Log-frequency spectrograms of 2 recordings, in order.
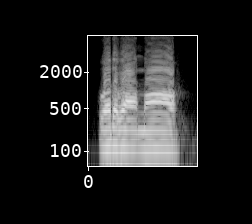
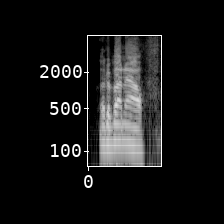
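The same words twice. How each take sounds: First: The voice sounds muffled, as if inside a cup. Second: The voice sounds clear, without a muffled cup sound. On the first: The speaker calls it wrong. "Still sounds like you're talking into a solo cup, just closer" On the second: The speaker calls it right. "Oh wow, that's impressive"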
